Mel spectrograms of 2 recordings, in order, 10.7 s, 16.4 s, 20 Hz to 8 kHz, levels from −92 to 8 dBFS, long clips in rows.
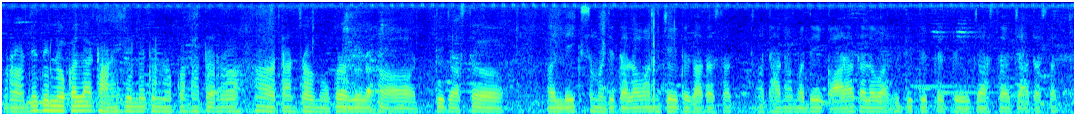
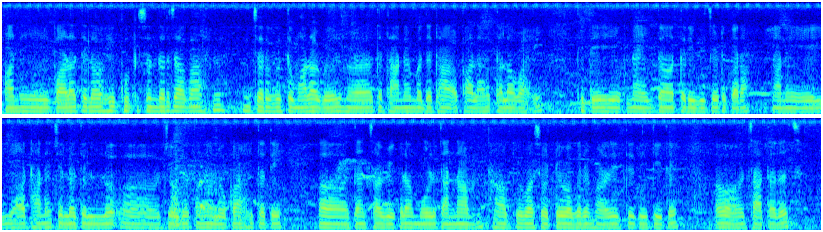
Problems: constant background noise, background conversations at intervals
